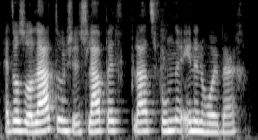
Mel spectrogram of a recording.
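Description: A woman reading an audiobook aloud, telling the story in a steady, measured way. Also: medium pitch. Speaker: audiobook narrator. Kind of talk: scripted narration.

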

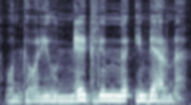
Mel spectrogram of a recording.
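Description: A man narrating a literary drama in a theatrical, expressive manner. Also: medium pitch, unhurried.

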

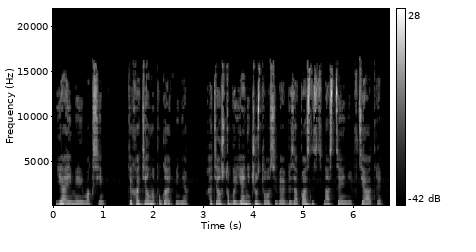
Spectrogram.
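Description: A woman's voice: mid-range voice, brisk, mellow, close to an everyday voice. A woman reading an audiobook, voicing a wounded, angry young actress with a cutting, reproachful manner. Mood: ironic.

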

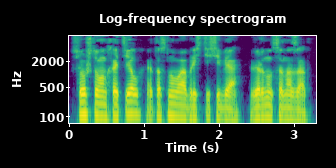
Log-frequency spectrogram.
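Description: A man narrating an audiobook with a very low voice. He reads steadily and dramatically through narration and dialogue alike. The recording is dry and close, with no room sound. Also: brisk, dry recording. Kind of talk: scripted narration.

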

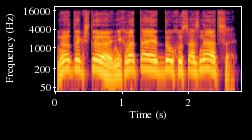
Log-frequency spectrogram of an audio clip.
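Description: A rowdy, mocking village man, as a male reader puts him on jeers in a raised, loud voice. The recording is close and dry. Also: sits high, measured pace, no echo, pitched above the performer's own voice. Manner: jeering, teasing.

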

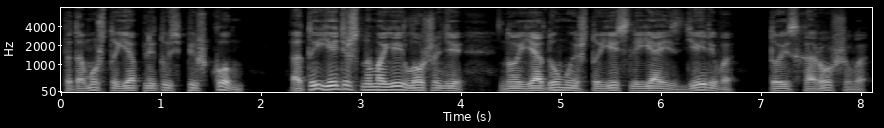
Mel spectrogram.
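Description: A man's voice: rumbling low, animated, moderate pace, no room sound, studio quality. A man doing Dick, a blunt young archer. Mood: gruff. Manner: loud and forceful.

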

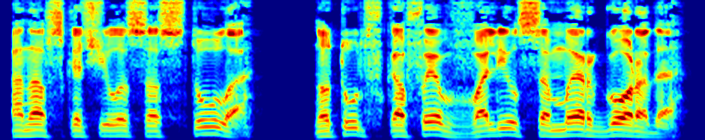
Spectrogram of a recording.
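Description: Low-voiced guy reading a kids' story, lively delivery, dry sound. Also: normal speed, dry recording. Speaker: audiobook narrator. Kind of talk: scripted narration.

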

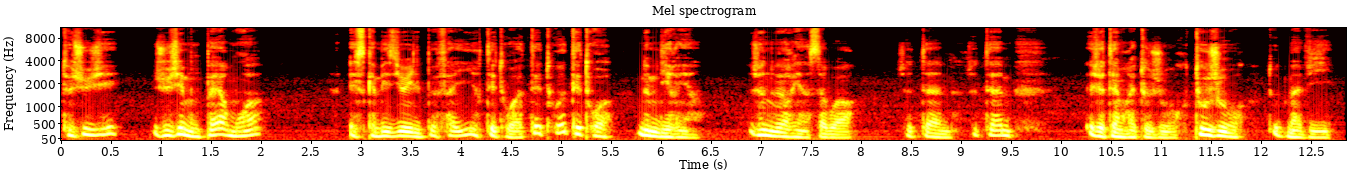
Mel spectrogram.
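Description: A man reading aloud, voicing a young woman who pleads with her father in anguish, his voice lifted higher than his narration. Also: animated, a little slow, dark tone, husky, heavily acted. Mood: pleading. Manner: pleading, breathless, rising to cries.

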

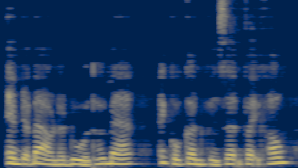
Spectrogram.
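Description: A woman's voice: a little high, fast talker, warm tone, husky. A woman voicing a feisty young woman who reproaches her boyfriend indignantly in a romance audiobook.

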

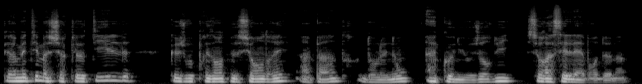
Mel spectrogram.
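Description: A composed aristocratic gentleman speaks gravely and evenly in this audiobook, as a man reads him. The voice stays dark and slightly husky, close to the narrator's own. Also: medium pitch, voice pushed up, close to an everyday voice. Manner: grave and measured.

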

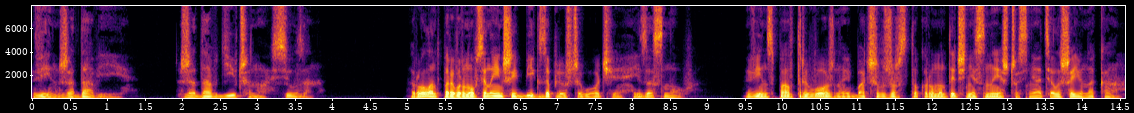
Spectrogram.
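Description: A man reading an audiobook in a calm, measured, low-key way. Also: no room sound, studio quality. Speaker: audiobook narrator. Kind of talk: audiobook narration.

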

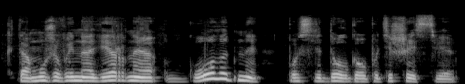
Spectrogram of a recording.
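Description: A woman's voice: sits low, normal speed, mellow, dry recording. A woman voicing a courteous young castle lady.

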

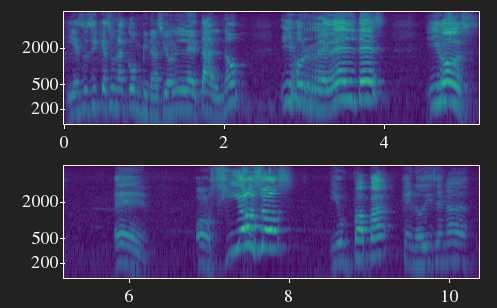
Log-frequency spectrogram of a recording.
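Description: High-voiced pastor preaching. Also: male voice, slow pace. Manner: animated preaching with acted-out voices and rhetorical questions. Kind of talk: sermon. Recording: slightly dull lo-fi sound with faint noise.

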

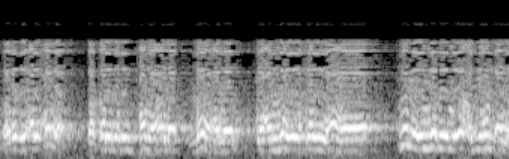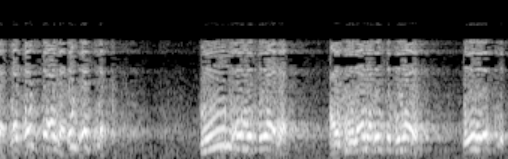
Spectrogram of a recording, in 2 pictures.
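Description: Egyptian male preacher, quick and animated, very high pitch, roomy lo-fi lecture recording. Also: noisy background. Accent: Egyptian Arabic. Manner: lively, animated, acts out little dialogues. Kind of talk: sermon lecture. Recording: echoey hall, tinny old tape.

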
